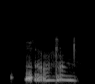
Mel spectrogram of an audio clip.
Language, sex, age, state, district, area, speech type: Santali, female, 30-45, Jharkhand, Seraikela Kharsawan, rural, conversation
